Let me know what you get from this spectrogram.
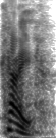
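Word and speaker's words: καί: But it's the word kai, K-A-I, and that means and.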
